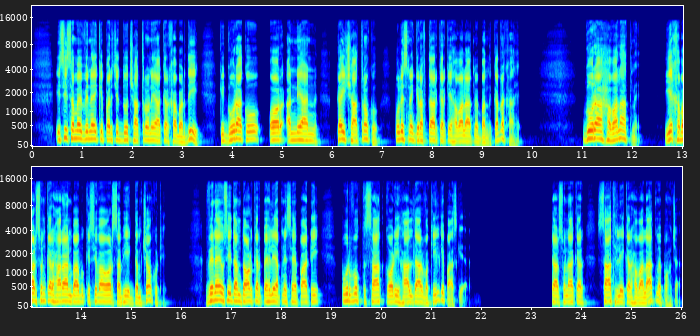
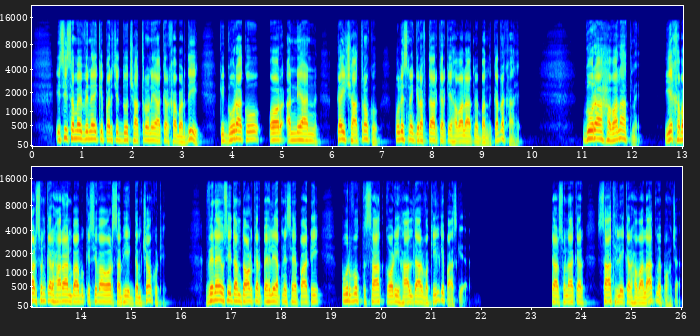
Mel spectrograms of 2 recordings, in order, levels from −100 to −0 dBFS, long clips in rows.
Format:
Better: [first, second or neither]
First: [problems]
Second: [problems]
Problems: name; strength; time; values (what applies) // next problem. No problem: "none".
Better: neither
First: audio cutting out; at 22 s for 1.5 s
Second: audio cutting out; at 22 s for 1.5 s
